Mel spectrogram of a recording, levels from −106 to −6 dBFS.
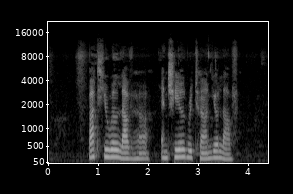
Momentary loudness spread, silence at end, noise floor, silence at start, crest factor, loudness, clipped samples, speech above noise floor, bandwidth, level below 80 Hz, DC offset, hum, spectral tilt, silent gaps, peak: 16 LU; 0.65 s; -82 dBFS; 0.6 s; 20 dB; -47 LUFS; under 0.1%; 36 dB; 13 kHz; -86 dBFS; under 0.1%; none; -4.5 dB/octave; none; -28 dBFS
